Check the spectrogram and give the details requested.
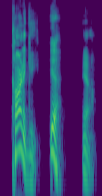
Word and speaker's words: Carnegie: Carnegie yeah yeah yeah I pronounce it carnegi oh yeah that didn't go well that did not go well well I feel like that's like the LinkedIn pronouncing I'm a sea of carnegi Steel well it's actually how the Scots pronounce it ah well that makes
